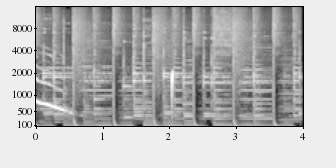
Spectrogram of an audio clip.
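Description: A cat meows repeatedly in short, tonal, rising-and-falling calls over several seconds, fairly close and clear, with a musical backing underneath.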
